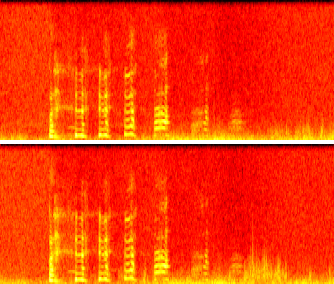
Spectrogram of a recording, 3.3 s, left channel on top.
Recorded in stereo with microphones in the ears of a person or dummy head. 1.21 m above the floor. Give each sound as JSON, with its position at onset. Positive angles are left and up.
{"t": 0.5, "sound": "laughter", "side_deg": -40}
